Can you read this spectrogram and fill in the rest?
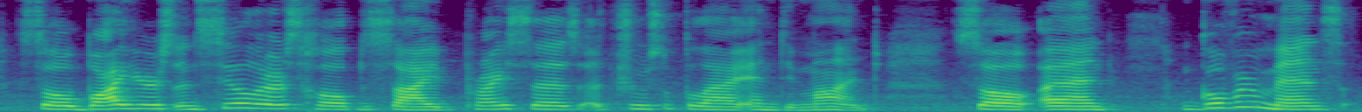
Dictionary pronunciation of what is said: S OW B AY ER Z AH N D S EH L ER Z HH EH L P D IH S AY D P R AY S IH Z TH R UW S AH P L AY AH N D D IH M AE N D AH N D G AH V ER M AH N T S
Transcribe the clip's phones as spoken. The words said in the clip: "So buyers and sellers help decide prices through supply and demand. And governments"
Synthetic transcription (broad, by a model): S OW B AY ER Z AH N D S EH L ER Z HH EH L P D IH S AY D P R AY S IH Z T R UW S AH P L AY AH N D D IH M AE N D AH N D G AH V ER M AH N T S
